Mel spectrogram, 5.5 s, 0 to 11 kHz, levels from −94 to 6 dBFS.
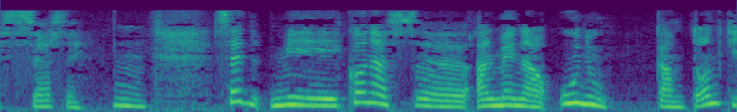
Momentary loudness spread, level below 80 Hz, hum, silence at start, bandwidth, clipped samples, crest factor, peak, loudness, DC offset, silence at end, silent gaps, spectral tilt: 11 LU; -56 dBFS; none; 0 s; 8 kHz; under 0.1%; 14 dB; -8 dBFS; -22 LUFS; under 0.1%; 0 s; none; -5 dB/octave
